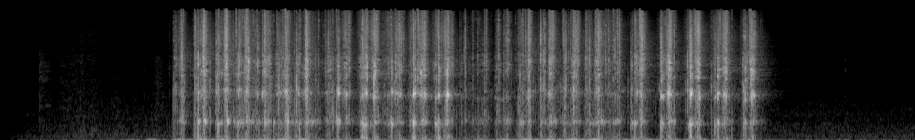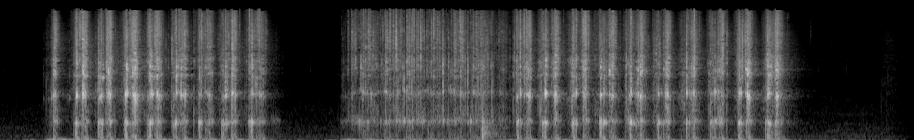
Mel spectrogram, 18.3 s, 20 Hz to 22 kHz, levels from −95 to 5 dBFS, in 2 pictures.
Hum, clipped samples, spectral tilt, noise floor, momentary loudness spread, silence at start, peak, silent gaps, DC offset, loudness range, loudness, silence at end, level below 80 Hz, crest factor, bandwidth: none; under 0.1%; -0.5 dB/octave; -75 dBFS; 12 LU; 1.5 s; 0 dBFS; none; under 0.1%; 5 LU; -25 LUFS; 1.25 s; -48 dBFS; 28 dB; 17 kHz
